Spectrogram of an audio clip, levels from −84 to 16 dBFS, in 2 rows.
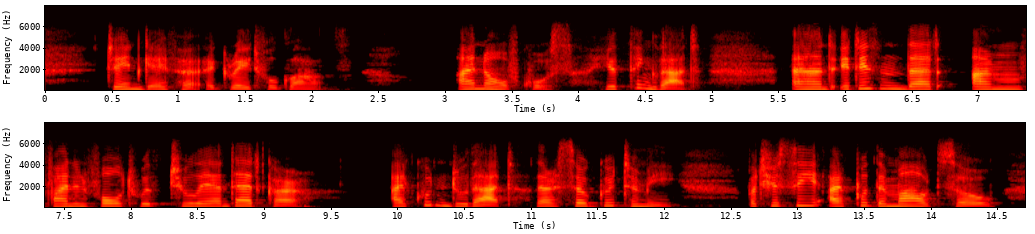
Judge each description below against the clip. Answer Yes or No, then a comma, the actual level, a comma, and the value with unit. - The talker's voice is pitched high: Yes, high, 225 Hz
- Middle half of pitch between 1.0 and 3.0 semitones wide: No, average, 4.7 semitones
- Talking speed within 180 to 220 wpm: No, average, 165 wpm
